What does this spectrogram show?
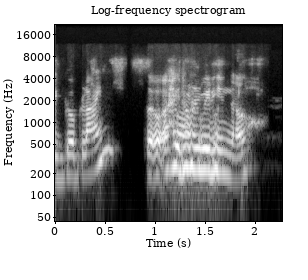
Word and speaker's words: Gobelins: pronounce it gopla i in french we say goblin in english we're trying to say goblins so i don't really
